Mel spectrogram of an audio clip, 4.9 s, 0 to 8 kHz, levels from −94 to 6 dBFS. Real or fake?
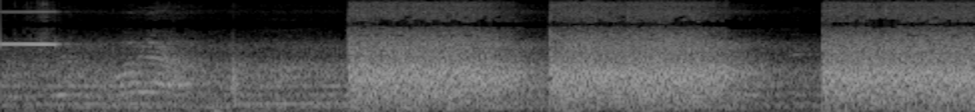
real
